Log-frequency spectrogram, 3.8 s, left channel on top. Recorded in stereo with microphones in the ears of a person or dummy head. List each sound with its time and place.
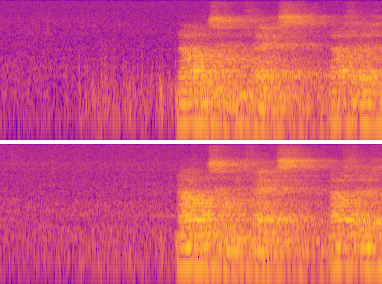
1.8 s a man speaking: 60° right (ahead or behind), 3.5 m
